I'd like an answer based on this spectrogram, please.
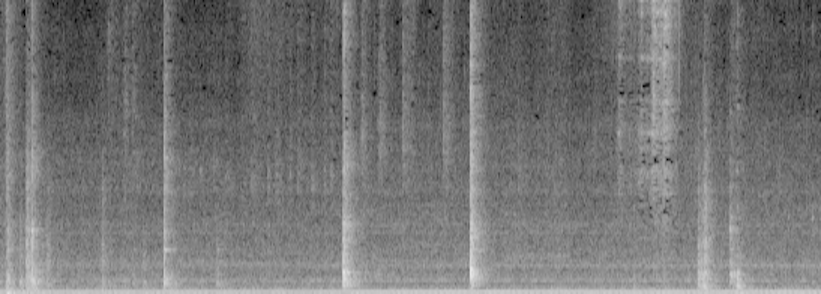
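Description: Metal clanks and knocks from an aluminium pressure cooker as its lid is opened and handled once the pressure cooking is done, about half a dozen sharp knocks spread out, the loudest a little before the middle. A steady low hum runs underneath.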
